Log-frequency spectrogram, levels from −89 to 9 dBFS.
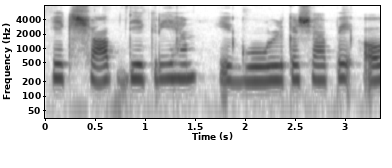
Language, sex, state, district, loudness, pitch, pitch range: Hindi, female, Chhattisgarh, Raipur, -18 LUFS, 225 Hz, 215-240 Hz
